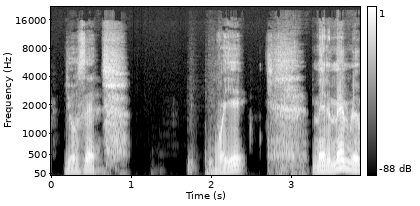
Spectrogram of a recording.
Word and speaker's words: Joseph: avec un H, enfin c'est pas avec un F, ça se prononce F, mais c'est PH, comme si à la base le son F de cette manière-là, c'était comme si on soufflait après le P, Joseph, vous voyez.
